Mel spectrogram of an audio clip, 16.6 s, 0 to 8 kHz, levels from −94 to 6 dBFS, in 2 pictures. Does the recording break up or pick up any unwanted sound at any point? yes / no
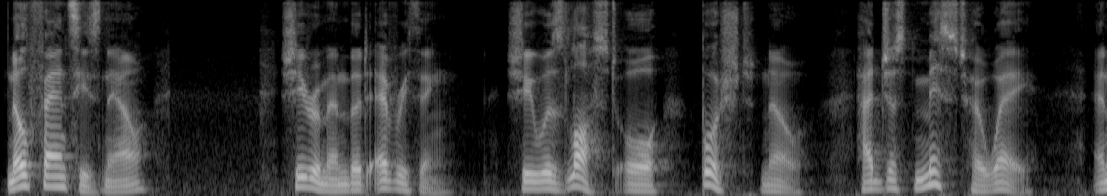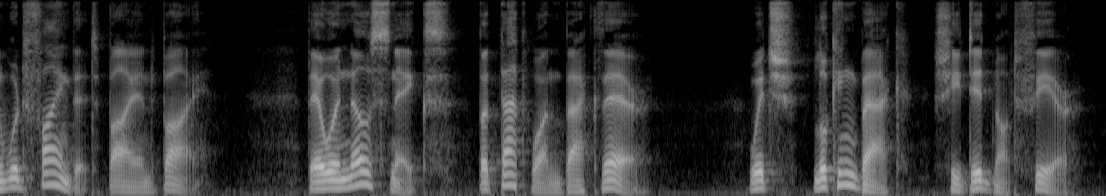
no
